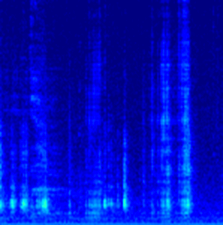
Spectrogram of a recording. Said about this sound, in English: when you're cutting cakes with nuts and all other kind of stuff on the inside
